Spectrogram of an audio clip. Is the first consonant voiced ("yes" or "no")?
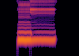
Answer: yes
